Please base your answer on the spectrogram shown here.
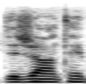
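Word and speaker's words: Dejounte: for the people the uninitiated how do we pronounce murray's first name dejante murray okay still sounds like a mustard well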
